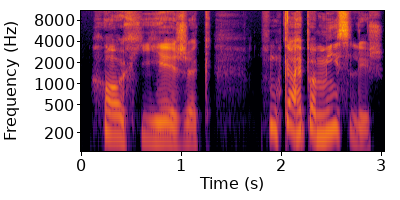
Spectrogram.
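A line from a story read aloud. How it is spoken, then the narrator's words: Distressed mother exclaiming. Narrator (Slovenian): je vzkliknila uboga mati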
